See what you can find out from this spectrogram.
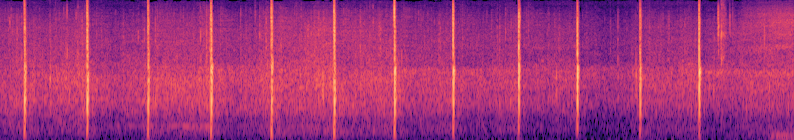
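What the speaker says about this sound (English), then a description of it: "let's give him another round of applause" Slow, single-person handclaps at a transit foundation scholarship awards ceremony, about a dozen sharp, evenly spaced claps roughly every third of a second, crisp and close with nothing else behind them.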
